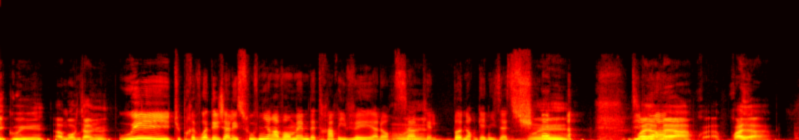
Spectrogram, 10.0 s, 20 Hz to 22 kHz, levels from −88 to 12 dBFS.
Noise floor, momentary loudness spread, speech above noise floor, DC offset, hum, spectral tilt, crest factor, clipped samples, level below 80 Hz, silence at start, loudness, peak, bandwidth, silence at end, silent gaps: -40 dBFS; 14 LU; 21 dB; under 0.1%; none; -5.5 dB/octave; 18 dB; under 0.1%; -48 dBFS; 0 s; -19 LUFS; -2 dBFS; 13.5 kHz; 0.35 s; none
